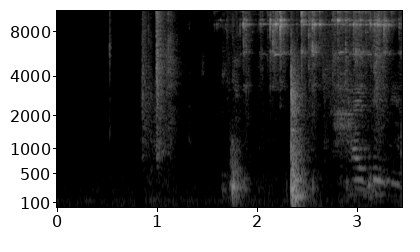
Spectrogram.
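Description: A dog whimpers and wheezes in short, breathy bursts as it is let inside, with faint shuffling movement around it and some brief human vocal sounds mixed in.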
